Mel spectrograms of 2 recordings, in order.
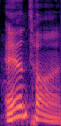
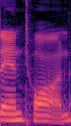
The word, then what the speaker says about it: Anton: First of all, you even got its first name wrong. Anton. You said Antoine.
